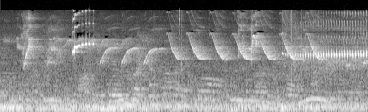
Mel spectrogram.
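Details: Canary singing while overly in breeding condition (over birahi). A sharp chirped burst is followed by a steady roll of repeated downward-sliding whistles, about two per second, ending in a sustained high buzzy trill.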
